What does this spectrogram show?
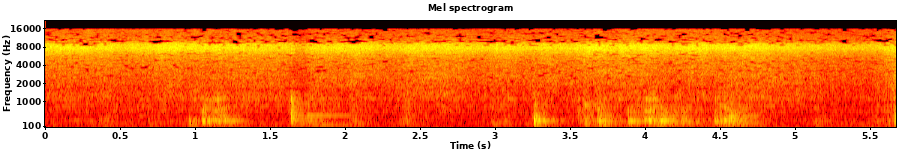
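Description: Chopped onion, tomato and ginger-garlic paste sizzling in hot oil in a metal kadai while a steel ladle stirs and scrapes across the pan, with a few sharp clicks of the ladle on the metal. The mix is being sautéed until the raw smell of the ginger-garlic paste goes.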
